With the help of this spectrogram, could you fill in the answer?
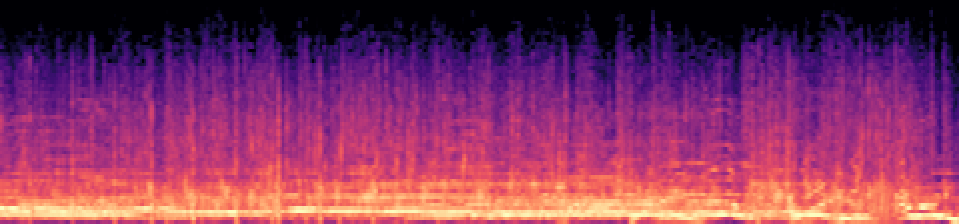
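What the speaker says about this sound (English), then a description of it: "Guys, thank you for cheering for me." A studio audience at an American Idol taping cheers and applauds loudly and continuously, a dense wash of clapping with whoops and shouts rising over it, while people speak over the noise.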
